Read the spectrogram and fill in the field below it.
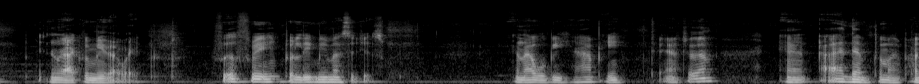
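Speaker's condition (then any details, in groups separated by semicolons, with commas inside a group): Cerebral palsy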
